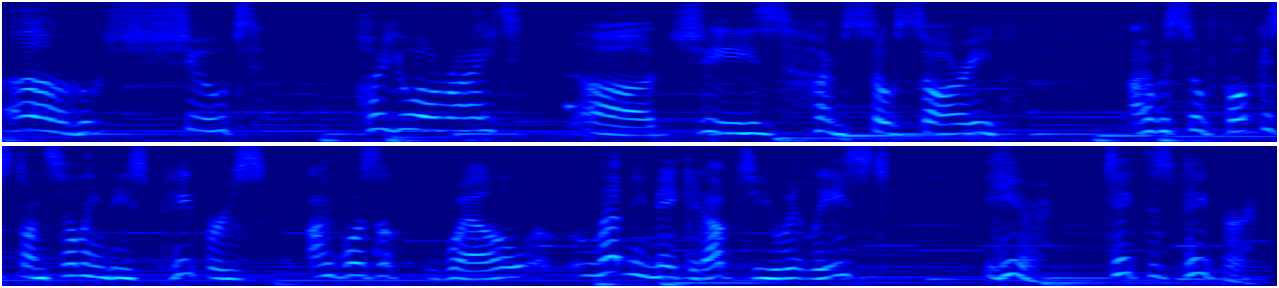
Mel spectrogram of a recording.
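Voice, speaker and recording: A flustered young newspaper seller, voiced by a woman in a game, nervous and quick to apologize. Music plays clearly behind her. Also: on the high side, close to an everyday voice.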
